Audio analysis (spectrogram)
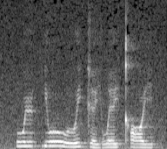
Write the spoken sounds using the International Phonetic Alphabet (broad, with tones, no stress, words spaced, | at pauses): wyː˥k̚juː˥wuː˨˥j ke˨˩jwe˨˧jkʰɔː˨j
